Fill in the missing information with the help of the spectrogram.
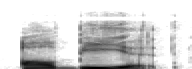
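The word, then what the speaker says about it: albeit: weird weird that's weird albe it this is very strange it's not very often that we separate vowels next to each other into two separate syllables but that's what's happening allbe it and because you're going from a high position B to a lower position it it'll make a invisible why albe it it means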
